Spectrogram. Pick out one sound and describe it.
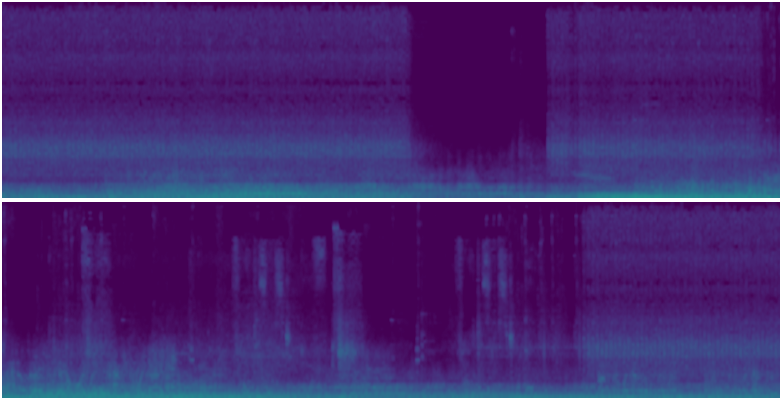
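Laser weapons fire in sustained, buzzing bursts.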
